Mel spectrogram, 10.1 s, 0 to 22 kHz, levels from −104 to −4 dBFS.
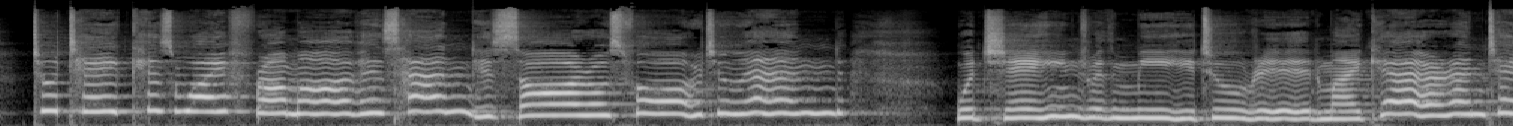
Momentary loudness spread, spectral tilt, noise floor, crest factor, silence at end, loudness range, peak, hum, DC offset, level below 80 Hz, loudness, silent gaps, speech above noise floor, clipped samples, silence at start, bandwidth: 5 LU; -3 dB/octave; -57 dBFS; 12 dB; 0 s; 3 LU; -14 dBFS; none; under 0.1%; -68 dBFS; -27 LUFS; none; 30 dB; under 0.1%; 0.2 s; 17 kHz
